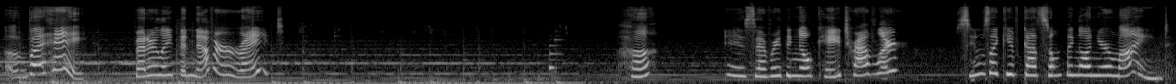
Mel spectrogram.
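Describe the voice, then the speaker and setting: A woman's voice: very high-pitched, expressive, a little slow, over music, heavily acted. A woman voicing an upbeat, friendly young woman who works as a helpful guide in a video game, chatty and explanatory. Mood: cheerful, caring.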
